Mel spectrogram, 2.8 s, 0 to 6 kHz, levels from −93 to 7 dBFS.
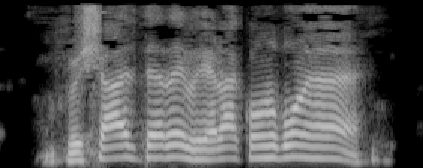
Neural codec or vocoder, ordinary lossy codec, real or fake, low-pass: codec, 16 kHz, 2 kbps, X-Codec, WavLM features, trained on Multilingual LibriSpeech; MP3, 24 kbps; fake; 5.4 kHz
